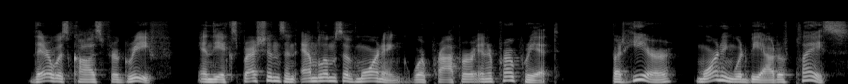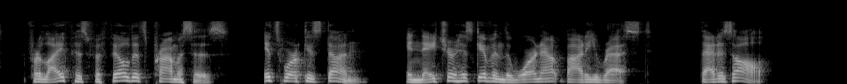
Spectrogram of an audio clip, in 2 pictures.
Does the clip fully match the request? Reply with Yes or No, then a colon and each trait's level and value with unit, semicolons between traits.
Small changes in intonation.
No: average, 5.3 semitones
